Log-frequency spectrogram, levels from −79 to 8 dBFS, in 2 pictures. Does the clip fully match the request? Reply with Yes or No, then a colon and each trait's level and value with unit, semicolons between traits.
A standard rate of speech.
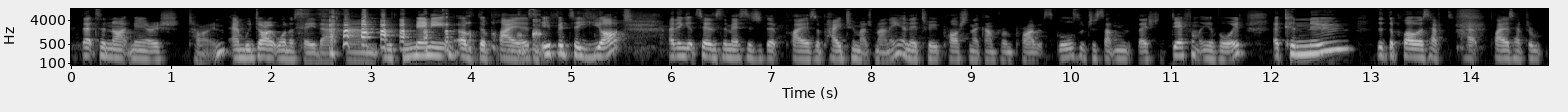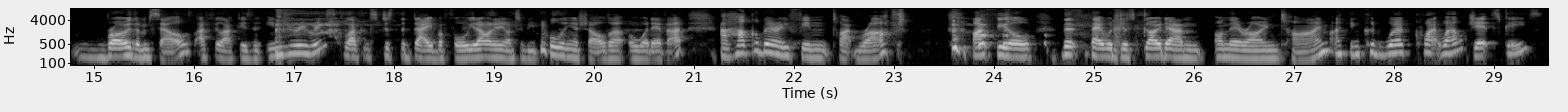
No: fast, 230 wpm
